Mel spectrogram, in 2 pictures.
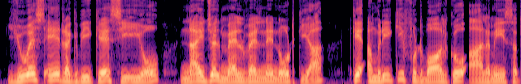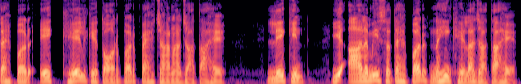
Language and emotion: Urdu, neutral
